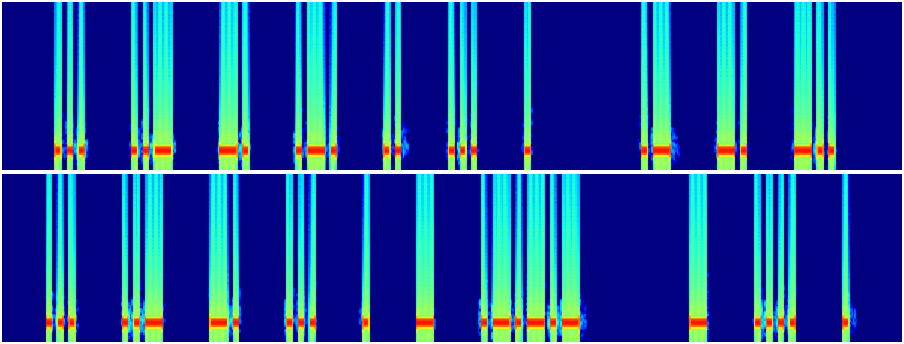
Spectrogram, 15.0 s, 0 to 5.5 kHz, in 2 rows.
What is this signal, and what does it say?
Morse code, heard as a keyed tone, about 25 wpm, spaced as for 15 wpm, 650 Hz. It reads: SUNRISE AND SUNSET. THE
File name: SS110 15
